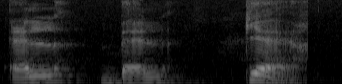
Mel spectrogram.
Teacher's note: También se escucha un sonido que es abierto, pero no hay acento en la E.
